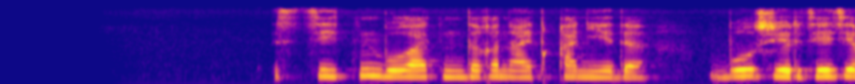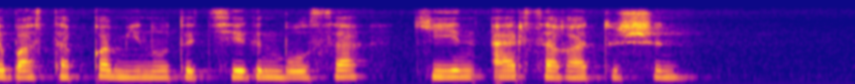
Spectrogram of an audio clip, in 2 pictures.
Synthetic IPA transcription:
ɪst̪e̞jt̪ɪnbo̞lˠɑt̪ənd̪əʁənɑjt̪qɑne̞d̪ɪ | bʊlˠʒe̞ɾd̪e̞d̪e̞bɑst̪ɑp̚qəmijnut̪ət̪ʰe̞ɡʲɪnbo̞lˠsɑ | kʲʰe̞jɪnæɾsɑʁɑt̪ʏʃɪn

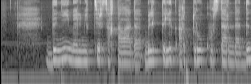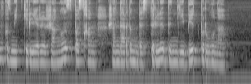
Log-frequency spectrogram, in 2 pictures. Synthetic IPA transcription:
d̪ɪnijmælɪme̞t̪ːe̞ɾsɑqt̪ɑlˠɑd̪əbɪlɪk̚t̪ɪlɪkɑɾt̪ːəɾukʰurst̪ɑɾənd̪ɑd̪ɪŋqʰəzme̞t̪kʲe̞ɾle̞ɾɪʒɑɴəlˠəsbɑsqɑn | ʒ̥ɑnd̪ɑɾd̪əɴd̪æst̪ʏɾlɪd̪ɪŋdɡ̪ʲe̞be̞t̪̚bʊɾuənɑ

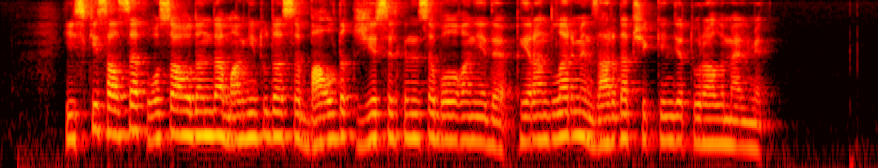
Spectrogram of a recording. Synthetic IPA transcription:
je̞skʲe̞sɑlˠsɑqwo̞səɑwd̪ɑnd̪ɑmaɡnijt̪ud̪asəbɑlˠəd̪əqʒe̞ɾsɪlkʲɪnɪsɪbo̞lˠʁɑne̞d̪ɪqʰijɾɑnd̪əlˠɑɾme̞nzɑɾd̪ɑpʃe̞kʲːe̞nd̪e̞ɾt̪ʰuɾɑlˠəmælɪme̞t̪

